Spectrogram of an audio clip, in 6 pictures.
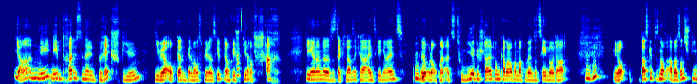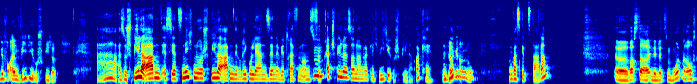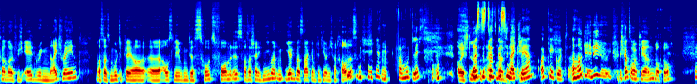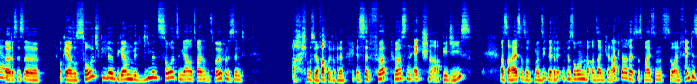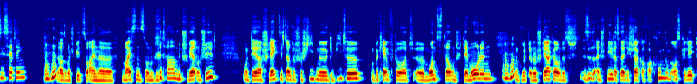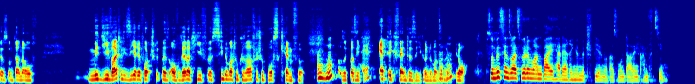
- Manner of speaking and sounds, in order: other background noise; chuckle; other noise; chuckle; snort
- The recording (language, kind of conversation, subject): German, podcast, Wie gestaltest du einen entspannten Spieleabend?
